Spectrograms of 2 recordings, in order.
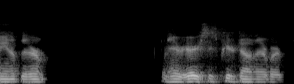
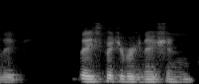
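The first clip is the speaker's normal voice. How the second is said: ordinary delivery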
